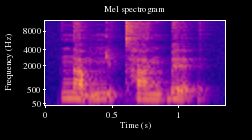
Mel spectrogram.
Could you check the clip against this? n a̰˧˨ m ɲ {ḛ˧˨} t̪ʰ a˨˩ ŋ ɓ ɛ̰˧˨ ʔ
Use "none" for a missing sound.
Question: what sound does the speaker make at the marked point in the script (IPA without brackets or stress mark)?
ḛ˧˨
